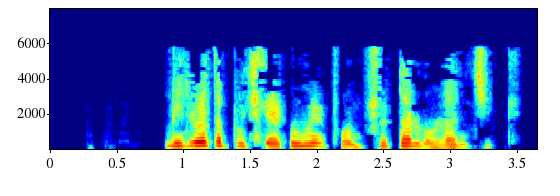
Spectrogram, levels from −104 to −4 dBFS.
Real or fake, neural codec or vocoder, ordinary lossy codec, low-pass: fake; codec, 16 kHz in and 24 kHz out, 1.1 kbps, FireRedTTS-2 codec; MP3, 24 kbps; 7.2 kHz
